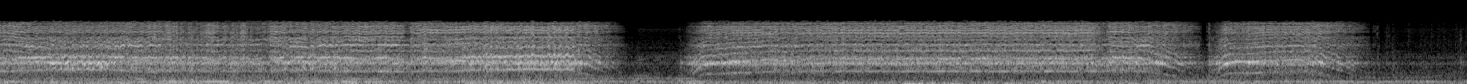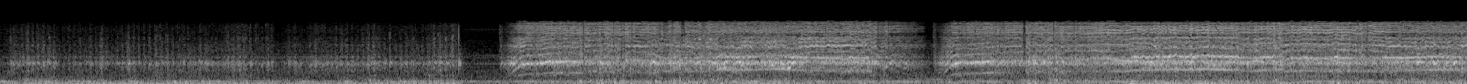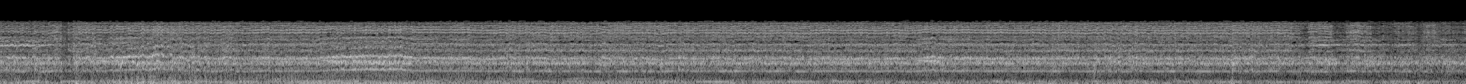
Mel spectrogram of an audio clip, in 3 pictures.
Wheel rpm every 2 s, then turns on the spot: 160, 160, 140, 90, 160, 130, 60, 10, 20, 30, 140, 120, 140, 160, 160, 160, 160, 160, 160, 160, 160, 160.
14-18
